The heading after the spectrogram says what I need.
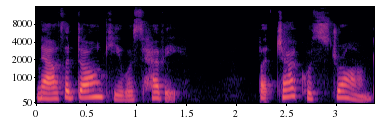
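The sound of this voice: A woman at a fairly slow pace, slightly husky at the edges, slightly mellow in tone, with big pitch swings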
